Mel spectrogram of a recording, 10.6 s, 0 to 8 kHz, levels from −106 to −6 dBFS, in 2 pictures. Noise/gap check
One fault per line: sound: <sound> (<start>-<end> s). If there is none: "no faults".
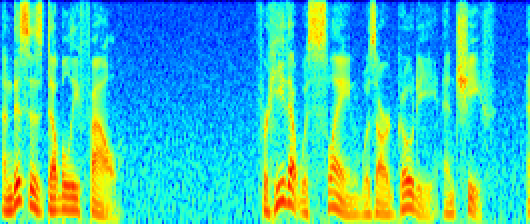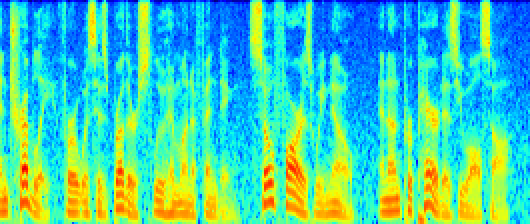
no faults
